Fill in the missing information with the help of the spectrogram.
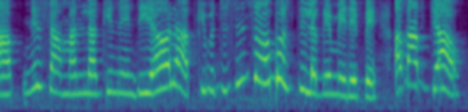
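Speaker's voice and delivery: put-on an upset boy blaming his father; sulky child. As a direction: son scolded at school blaming father. Narrator voices child Sonu.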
